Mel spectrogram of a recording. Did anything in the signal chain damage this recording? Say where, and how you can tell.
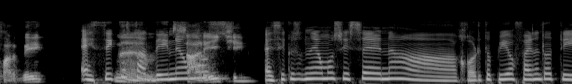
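No, no signal chain damage.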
